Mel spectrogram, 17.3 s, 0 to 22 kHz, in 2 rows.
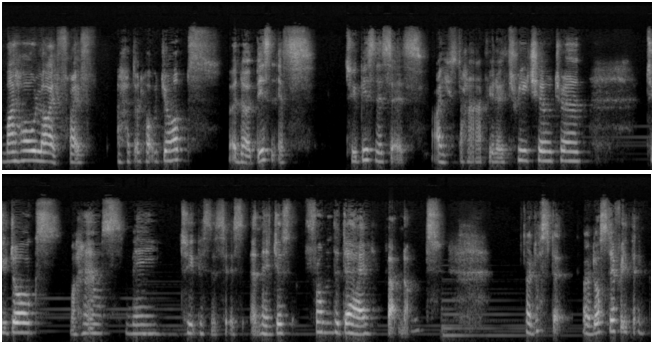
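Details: Aphasia in a woman after a stroke in her sleep about 18 months earlier, with difficulty with numbers, word finding, understanding fast or male speech, and reading.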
